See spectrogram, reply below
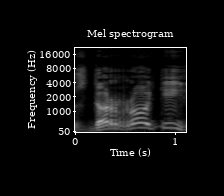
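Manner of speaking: ferocious, fierce, high-pitched yelled shout. An officer jumps from a stopped vehicle, waving a pistol, rushing at John; fierce shout. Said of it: "свирепо кричал он".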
